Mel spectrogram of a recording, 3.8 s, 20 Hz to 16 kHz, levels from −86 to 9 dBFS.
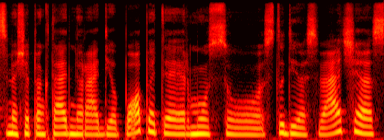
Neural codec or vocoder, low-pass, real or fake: autoencoder, 48 kHz, 128 numbers a frame, DAC-VAE, trained on Japanese speech; 14.4 kHz; fake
